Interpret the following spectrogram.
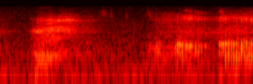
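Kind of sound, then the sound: human body sound, man snoring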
